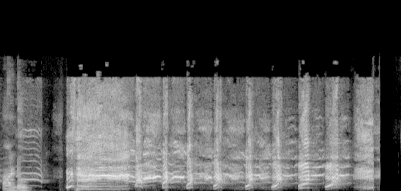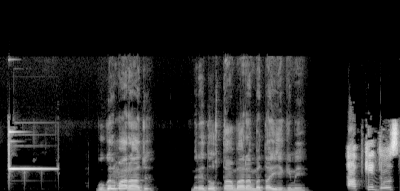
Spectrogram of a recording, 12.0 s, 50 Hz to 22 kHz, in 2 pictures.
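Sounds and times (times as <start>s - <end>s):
person laughing: 0.3s - 5.7s.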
